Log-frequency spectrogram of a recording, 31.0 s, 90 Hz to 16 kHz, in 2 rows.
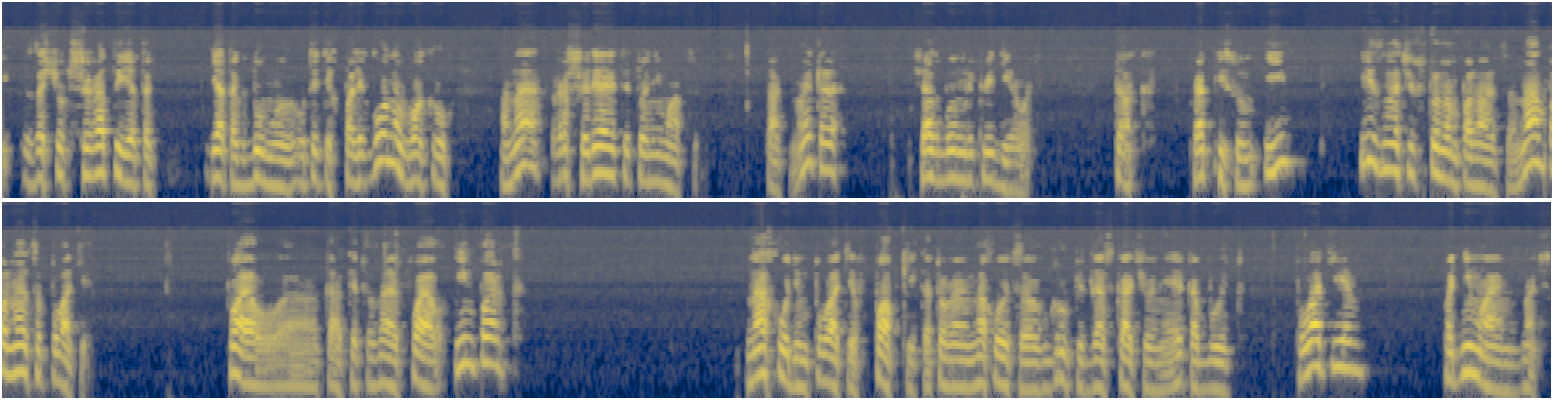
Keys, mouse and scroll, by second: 9.6 i, 13.8 click, 17.5-18.6 drag, 19.6-25.0 drag.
